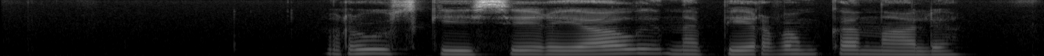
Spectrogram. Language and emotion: Russian, neutral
